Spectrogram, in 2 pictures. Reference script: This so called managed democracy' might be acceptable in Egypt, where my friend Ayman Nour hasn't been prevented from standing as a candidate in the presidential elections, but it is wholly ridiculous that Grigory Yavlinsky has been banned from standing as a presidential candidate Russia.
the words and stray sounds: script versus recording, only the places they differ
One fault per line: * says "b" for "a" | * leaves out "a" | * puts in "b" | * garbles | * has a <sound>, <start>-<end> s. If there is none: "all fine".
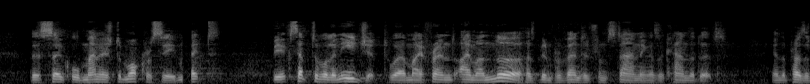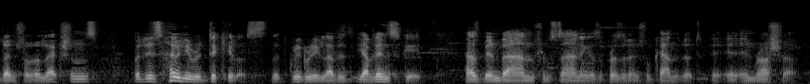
* has a dropout, 1.8-1.9 s
* says "has" for "hasn't"
* puts in "in"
